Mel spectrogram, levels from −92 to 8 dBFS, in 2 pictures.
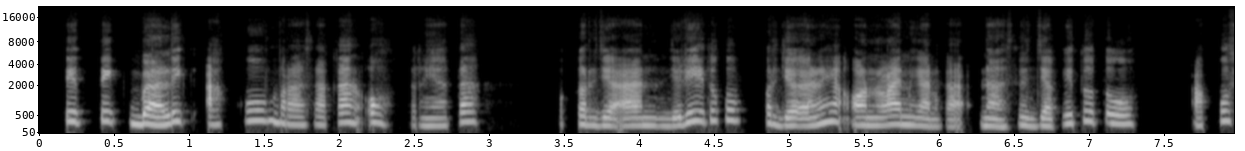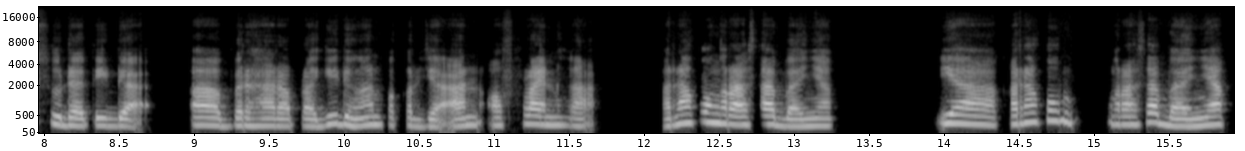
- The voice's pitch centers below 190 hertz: No, high, 225 Hz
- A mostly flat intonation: No, average, 4.7 semitones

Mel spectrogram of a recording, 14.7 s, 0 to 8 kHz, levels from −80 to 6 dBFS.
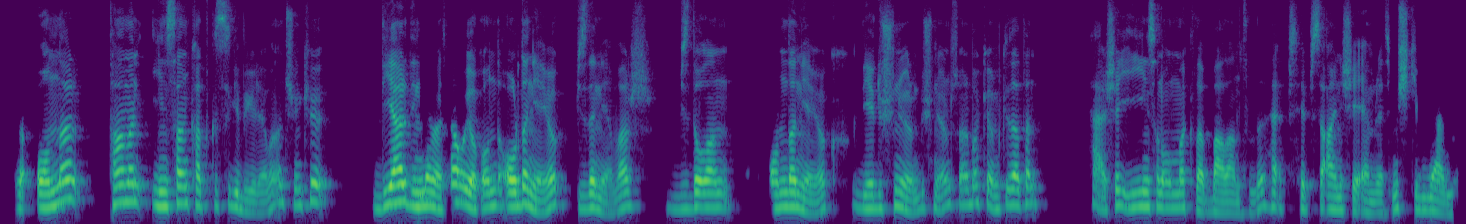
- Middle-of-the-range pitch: Yes, medium, 150 Hz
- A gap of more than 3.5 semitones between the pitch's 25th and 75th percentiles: Yes, average, 4.0 semitones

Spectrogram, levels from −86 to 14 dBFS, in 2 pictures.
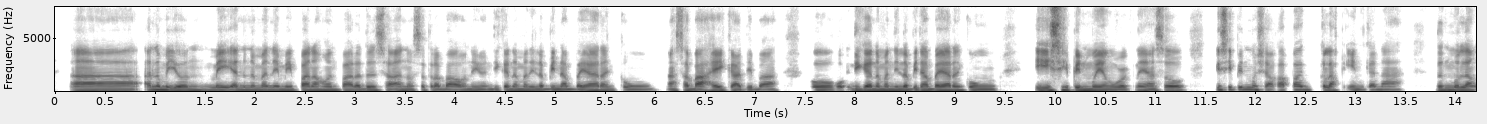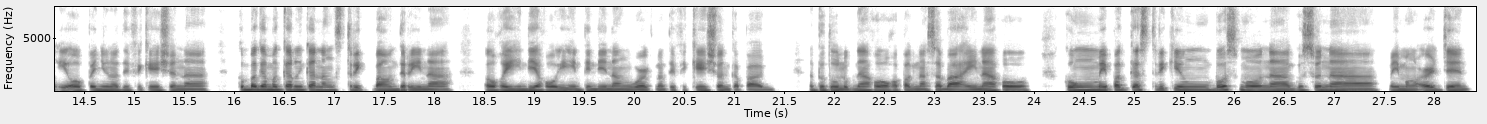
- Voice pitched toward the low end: Yes, low, 115 Hz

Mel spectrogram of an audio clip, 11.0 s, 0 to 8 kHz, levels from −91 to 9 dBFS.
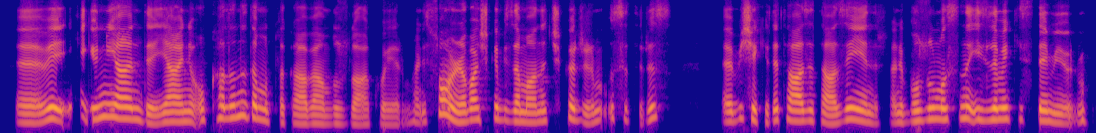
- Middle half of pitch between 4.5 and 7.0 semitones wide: Yes, average, 5.1 semitones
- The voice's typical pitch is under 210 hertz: Yes, high, 190 Hz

